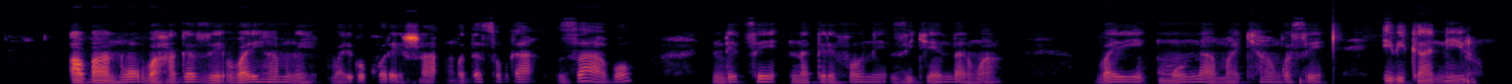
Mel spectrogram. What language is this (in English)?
Kinyarwanda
